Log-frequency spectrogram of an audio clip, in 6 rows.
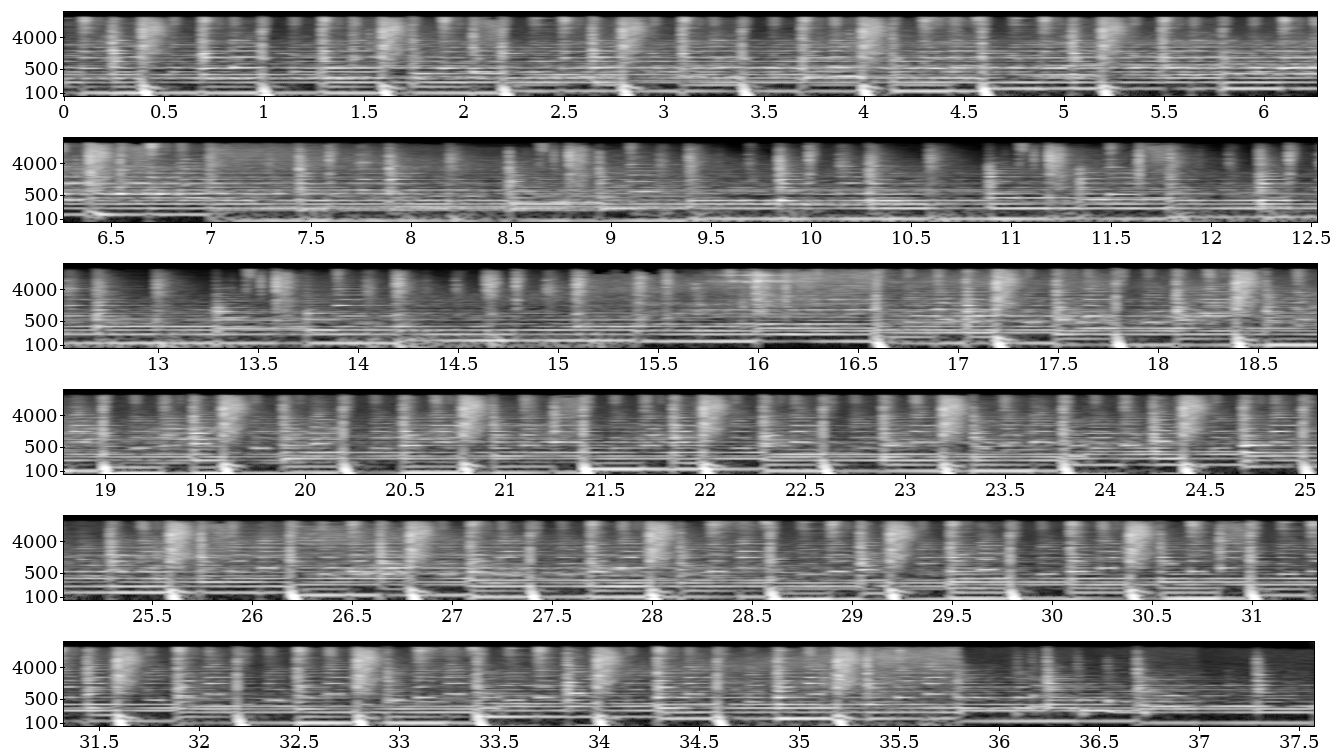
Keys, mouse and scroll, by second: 1.6-2.1 scroll up 2, 2.1 click, 3.4 shift+click, 4.0 shift+click, 4.5 shift+click, 4.8 shift+click, 5.4 shift+click, 5.6 shift+click, 5.9 shift+click, 6.0 scroll down 2, 6.2 scroll up 1, 6.6 click, 6.9-7.2 scroll up 2, 7.2 shift+click, 7.4 scroll down 2, 8.4 click, 9.2 e, 10.0 Tab, 10.4 scroll down 2, 10.5 scroll up 1, 10.8 Tab, 10.9 Tab, 11.2-12.5 drag, 13.0-13.3 scroll down 1, 13.3 click, 13.9 scroll up 3, 14.1 Tab, 14.5 shift+click, 15.0 shift+click, 15.2 scroll down 2, 15.4 click, 15.7-16.1 scroll up 1, 16.1 typing, 18.0 click, 18.4 click, 18.7 scroll up 1, 19.3 typing, 20.7 e, 21.5 Tab, 21.6 scroll down 1, 21.8 scroll up 1, 22.3 click, 22.5 Tab, 23.0 ctrl+r, 24.2 ctrl+r, 26.1 ctrl+r, 27.8 ctrl+r, 28.9 ctrl+r, 30.4 3, 30.5 click, 30.6 shift+click, 30.8 shift+click, 30.9 shift+click, 31.1 shift+click, 31.3-31.6 scroll up 1, 31.7 i, 33.5 scroll up 1, 33.7 click, 34.0-34.4 scroll up 3, 34.4 click, 34.6 shift+click, 35.0 shift+click, 35.6 shift+click, 35.9 shift+click, 36.1 shift+click, 36.4 shift+click, 36.5 shift+click, 37.0 shift+click, 37.1 shift+click, 37.4 shift+click.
